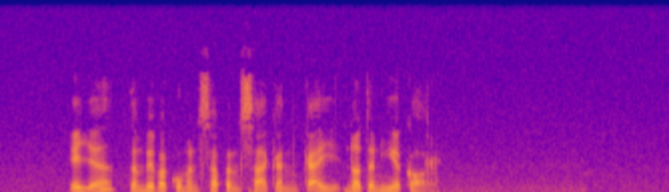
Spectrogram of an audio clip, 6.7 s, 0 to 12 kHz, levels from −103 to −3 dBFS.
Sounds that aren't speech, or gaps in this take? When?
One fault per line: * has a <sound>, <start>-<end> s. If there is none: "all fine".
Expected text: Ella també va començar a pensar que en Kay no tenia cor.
all fine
